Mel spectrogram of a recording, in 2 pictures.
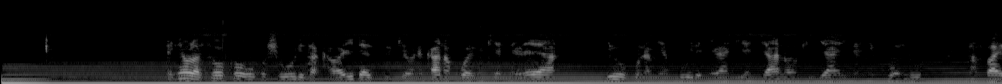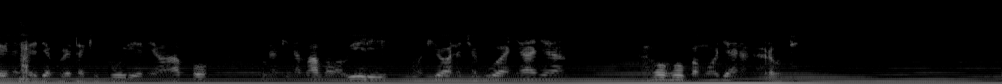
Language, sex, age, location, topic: Swahili, male, 18-24, Dar es Salaam, finance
